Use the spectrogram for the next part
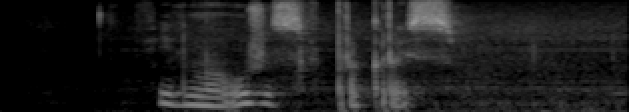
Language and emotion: Russian, neutral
